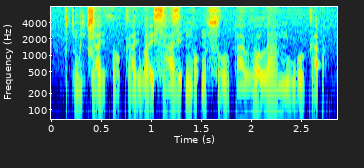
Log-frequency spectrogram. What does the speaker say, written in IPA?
t ũ˨ t͡ɕ a˨ ɪ̯ θ ɔ˨ k a˨ ɪ̯ w a̰˦˨ ɪ̯ sʰ ä˦ z ɪ˦ ʔ ɲ ɔ˦ ʔ ũ˦˨ sʰ o˨ ʊ̯ p a˦ ʊ̯ l ɔ̰˦˨ l ä˦ m u˨ w o̰˦˨ ʊ̯ k ä˦ ʔ

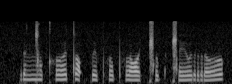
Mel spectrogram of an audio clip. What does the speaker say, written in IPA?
ɾ ɯ ŋ͡ǀ u kʰ ɤ ə̯ t ɔ ʔ p e pʰ ɤ pʰ l ɔ ə̯ ǁ ɯ p ǁ e ʊ̯ r ɤ

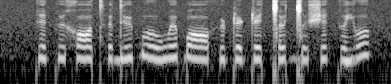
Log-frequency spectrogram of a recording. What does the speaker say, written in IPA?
k e k y x ɔː tʰ ʏ d y ɓ ʊː w ʏ ɓ ɔː x y ʈ e ʈ e ǀ ʏ ɡ͡ǀ y ʃ e k ʏ j ʊ

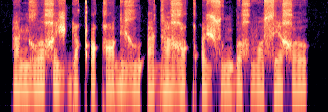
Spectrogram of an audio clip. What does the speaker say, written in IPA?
a ŋ ɣ o χ i ʒ ɠ i qʼ o q ɔ ɠ ɪ ɣ u ʔ a ɡ a ʁ o q ʔ o ʒ s u ŋ ɠ o χ β ɔ s e χ o

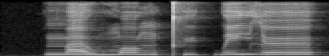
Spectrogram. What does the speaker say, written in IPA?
m aː˨˩ w m ɔː˧ ŋ pʰ yː˨ k̚ w e˥ j l œː˧

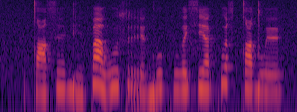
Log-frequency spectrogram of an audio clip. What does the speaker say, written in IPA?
tˤ a˨ s ɛ̤˧ ɡ e̤˨ p a˦˨ w u˧ s r ʏ˨ ɡ u˦˨ k ṳ˧ ə̯ sʲ a˧ k u˦ s tˤ e˧ d w ʏ˧

